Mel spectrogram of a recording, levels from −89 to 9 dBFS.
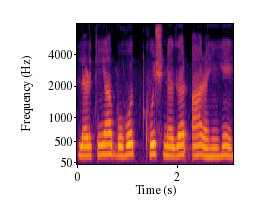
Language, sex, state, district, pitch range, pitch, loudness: Hindi, female, Madhya Pradesh, Bhopal, 195-220 Hz, 205 Hz, -15 LUFS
